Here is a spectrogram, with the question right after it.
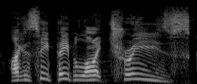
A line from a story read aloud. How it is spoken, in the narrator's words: cried the blind man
